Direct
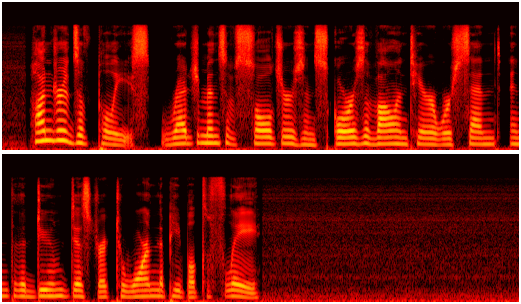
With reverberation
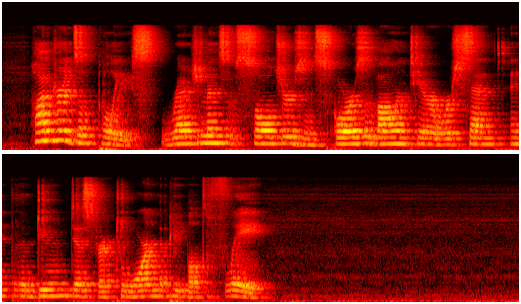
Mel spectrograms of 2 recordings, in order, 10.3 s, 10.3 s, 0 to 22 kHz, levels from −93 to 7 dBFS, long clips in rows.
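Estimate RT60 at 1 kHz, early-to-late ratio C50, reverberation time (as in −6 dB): 0.45 s, 7.5 dB, 0.45 s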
